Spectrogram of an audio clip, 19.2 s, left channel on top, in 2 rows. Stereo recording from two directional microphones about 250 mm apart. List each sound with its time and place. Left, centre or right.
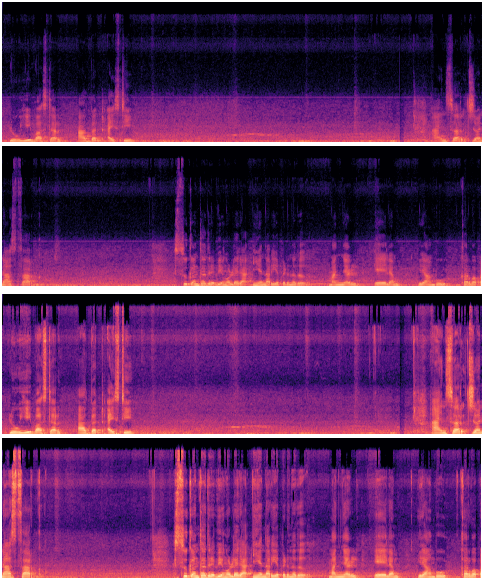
0.2 s a woman's voice: right
8.4 s a sound: right
8.9 s a woman's voice: right
13.0 s a woman's voice: right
